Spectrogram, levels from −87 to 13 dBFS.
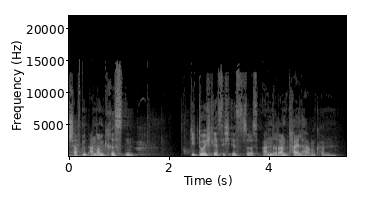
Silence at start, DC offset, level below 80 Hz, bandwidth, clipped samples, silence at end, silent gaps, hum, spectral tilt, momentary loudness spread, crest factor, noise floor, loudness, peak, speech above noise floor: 0 s; under 0.1%; -66 dBFS; 15 kHz; under 0.1%; 0.2 s; none; none; -5.5 dB/octave; 14 LU; 20 dB; -63 dBFS; -27 LUFS; -8 dBFS; 36 dB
